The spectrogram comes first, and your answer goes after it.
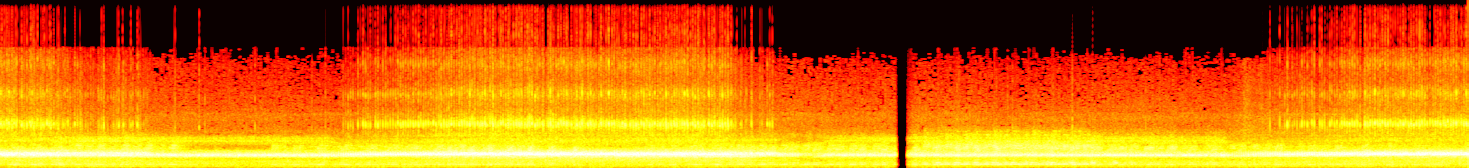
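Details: Many frogs calling together in Placencia, Belize, in the summer rains as they mate. The high droning chorus fills the recording, with rapid lower trills joining partway through and a brief cut near the middle.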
